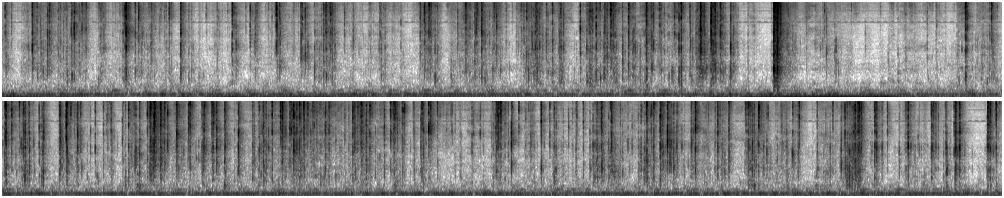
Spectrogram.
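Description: Plastic snack pouch crinkling and crackling as it is handled and worked open, in irregular bursts, with one sharper crack about eight seconds in.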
